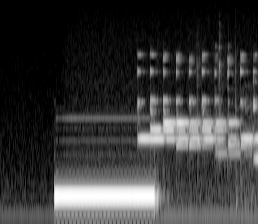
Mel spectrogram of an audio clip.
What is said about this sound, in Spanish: pulso el cero, la respuesta es inmediata, aunque al ser una llamada y un teléfono inalámbrico, como, como habéis oído, ha dado otro tono, pero la llamada ya había cortado con anterioridad.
